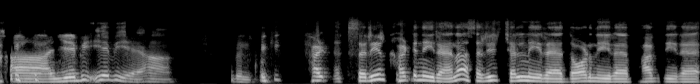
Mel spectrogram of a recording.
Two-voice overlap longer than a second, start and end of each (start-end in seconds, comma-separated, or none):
none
